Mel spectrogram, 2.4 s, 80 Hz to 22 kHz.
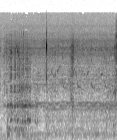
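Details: A Little Cormorant at Chandapur, Keibul Lamjao, on 27 November 2022 gives a brief nasal, bleating call under a second long, followed by a single sharp click and faint background hiss.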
